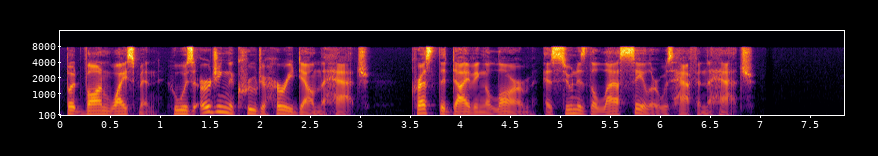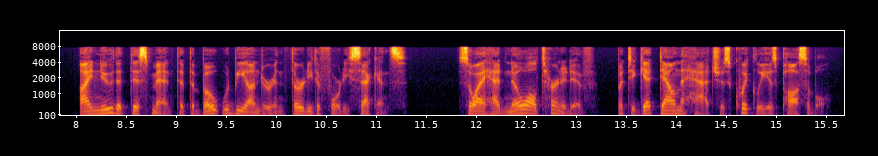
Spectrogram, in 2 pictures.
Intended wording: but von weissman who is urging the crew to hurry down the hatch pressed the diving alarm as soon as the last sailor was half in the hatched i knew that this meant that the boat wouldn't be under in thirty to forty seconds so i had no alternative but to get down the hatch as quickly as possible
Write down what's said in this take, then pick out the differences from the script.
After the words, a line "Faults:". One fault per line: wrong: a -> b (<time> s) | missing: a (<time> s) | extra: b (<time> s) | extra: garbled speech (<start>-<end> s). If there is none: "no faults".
but von weissman who was urging the crew to hurry down the hatch pressed the diving alarm as soon as the last sailor was half in the hatch i knew that this meant that the boat would be under in thirty to forty seconds so i had no alternative but to get down the hatch as quickly as possible
Faults:
wrong: is -> was (1.2 s)
wrong: hatched -> hatch (6.5 s)
wrong: wouldn't -> would (9.4 s)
